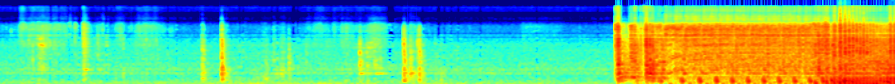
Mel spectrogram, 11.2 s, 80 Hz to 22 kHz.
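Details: 16.5 hp Briggs & Stratton single-cylinder engine, destined for a John Deere mower swap replacing a 15 hp Kohler, started on a borrowed battery: a few quiet clicks, then it catches at once and settles into a fast, even run; normal start.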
